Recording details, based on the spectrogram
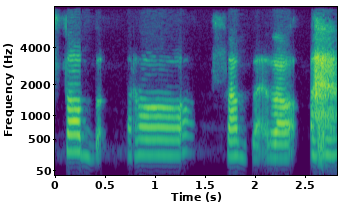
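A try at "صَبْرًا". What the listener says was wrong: Sobro bener. Bunyi huruf. Huruf O ya, walaupun memang di Arab itu nggak ada O, tapi ini seperti ada O-nya, tebel ya, tabkhim gitu. Kanu afril alaina sabra.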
